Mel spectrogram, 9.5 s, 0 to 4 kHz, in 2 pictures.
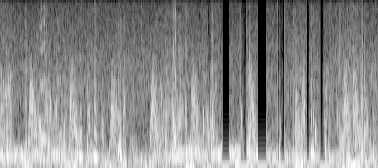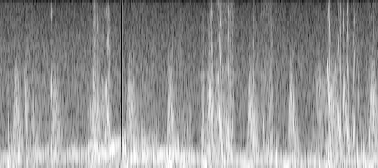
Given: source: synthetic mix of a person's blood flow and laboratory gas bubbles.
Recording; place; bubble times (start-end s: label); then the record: Doppler ultrasound of blood flow; subclavian vein
0.00-0.18 s: bubbles
0.30-0.36 s: bubbles
0.42-0.87 s: bubbles
0.95-1.33 s: bubbles
1.45-1.60 s: bubbles
1.91-2.37 s: bubbles
2.43-2.73 s: bubbles
2.99-3.17 s: bubbles
3.42-3.54 s: bubbles
3.86-3.99 s: bubbles
4.03-4.14 s: bubbles
4.20-4.30 s: bubbles
4.33-5.25 s: bubbles
5.33-5.47 s: bubbles
5.81-6.17 s: bubbles
6.29-6.70 s: bubbles
6.81-7.13 s: bubbles
7.21-7.72 s: bubbles
7.86-8.24 s: bubbles
8.62-9.46 s: bubbles
From the record:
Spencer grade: 3 (all of the cardiac periods contain showers or single bubble signals, but not dominating or overriding the cardiac motion signals); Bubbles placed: anywhere in the cardiac cycle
